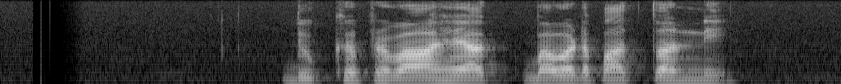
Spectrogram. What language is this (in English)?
Sinhala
